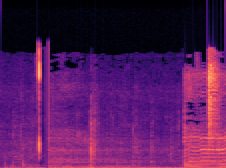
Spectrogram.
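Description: Low steady rumble of wind buffeting a GoPro's microphone while riding a bicycle. Background music with a beat comes in loudly near the end.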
